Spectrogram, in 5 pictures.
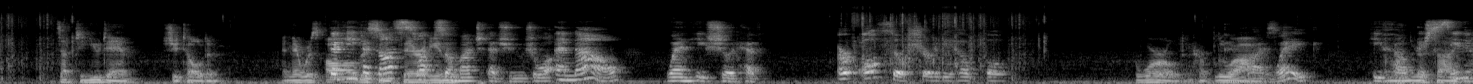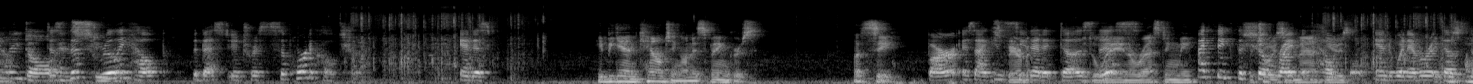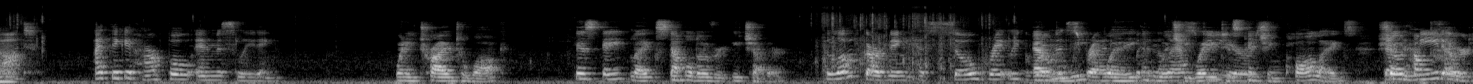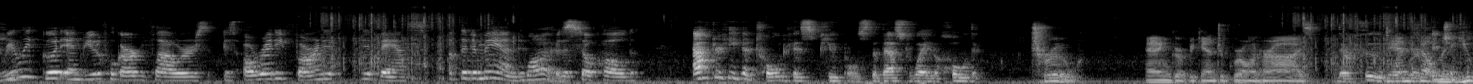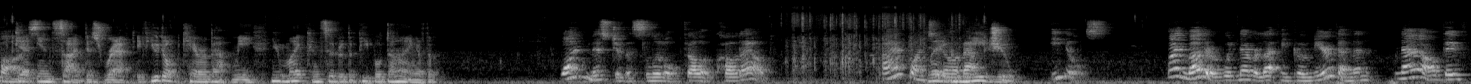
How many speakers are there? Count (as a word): three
